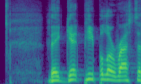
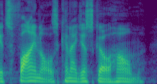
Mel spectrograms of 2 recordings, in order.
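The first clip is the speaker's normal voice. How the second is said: lower, softer mild mock yell in a woman's voice. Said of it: "some woman yelling".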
